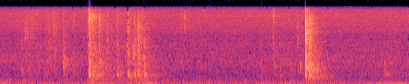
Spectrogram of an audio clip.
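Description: Handling knocks: a few sharp knocks and clatters, one about a second in, a lighter one shortly after and a louder one past the middle, over low room noise.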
